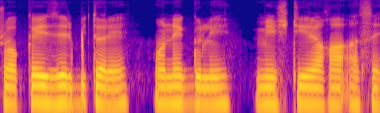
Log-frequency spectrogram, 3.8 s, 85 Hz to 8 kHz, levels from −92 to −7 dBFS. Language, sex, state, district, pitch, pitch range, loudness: Bengali, male, Assam, Hailakandi, 120 Hz, 120-125 Hz, -18 LUFS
